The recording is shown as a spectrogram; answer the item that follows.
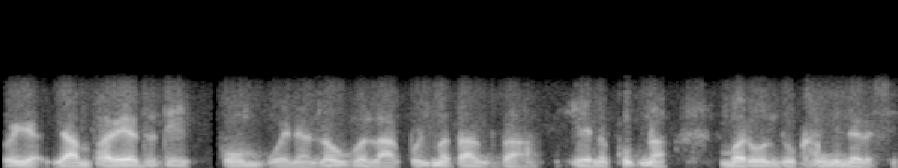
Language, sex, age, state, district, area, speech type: Manipuri, male, 45-60, Manipur, Churachandpur, rural, conversation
